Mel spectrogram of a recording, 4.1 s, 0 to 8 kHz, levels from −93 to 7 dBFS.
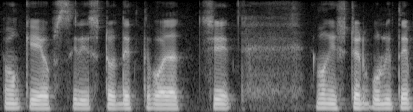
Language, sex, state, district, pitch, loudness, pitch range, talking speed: Bengali, male, Jharkhand, Sahebganj, 115 Hz, -18 LUFS, 110-120 Hz, 145 wpm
